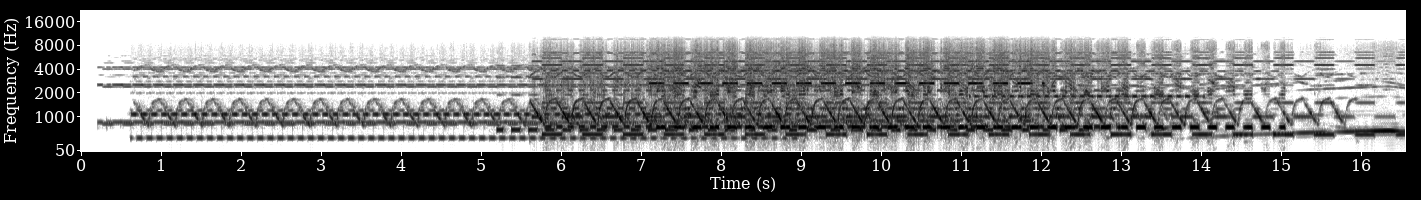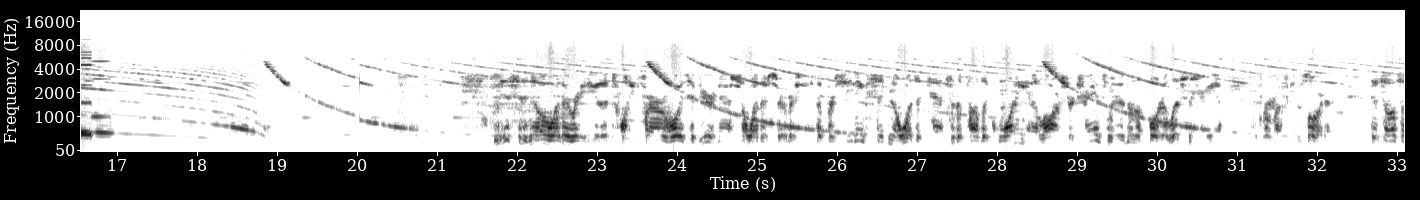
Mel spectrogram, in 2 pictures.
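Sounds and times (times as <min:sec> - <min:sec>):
warbling siren: 0:00.2 - 0:27.6, 0:29.4 - 0:33.0
electronic beeping tones: 0:00.6 - 0:17.6, 0:20.6 - 0:33.0
steady electronic tones: 0:00.6 - 0:17.7.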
